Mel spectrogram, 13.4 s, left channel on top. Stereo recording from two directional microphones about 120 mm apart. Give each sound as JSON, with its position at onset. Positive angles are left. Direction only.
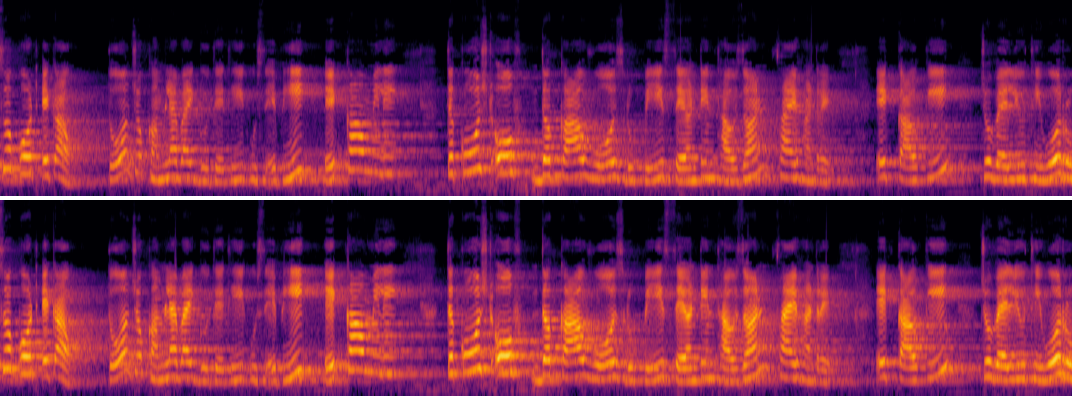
{"t": 0.0, "sound": "a woman's voice", "side_deg": 40}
